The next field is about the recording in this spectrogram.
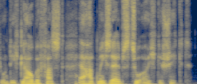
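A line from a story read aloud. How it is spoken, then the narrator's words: Called out. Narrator (German): rief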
